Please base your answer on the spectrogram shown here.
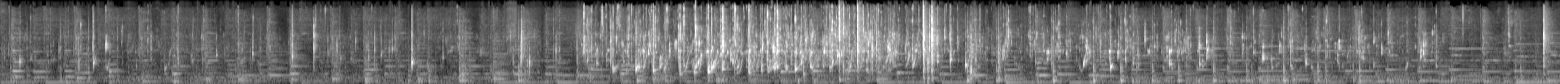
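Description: Water poured into a container of thick glue and stirred, a steady liquid pour and sloshing that swells midway and then continues as wetter mixing and dripping sounds, close and with no talking.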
